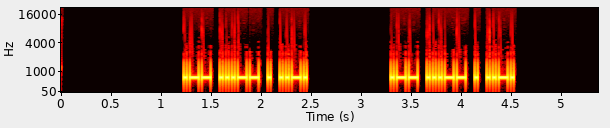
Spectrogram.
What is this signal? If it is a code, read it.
Morse code, heard as a keyed tone, about 40 wpm, 700 Hz. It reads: W3EF W3EF
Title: Easy Call Signs Repeated 2x - 40wpm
